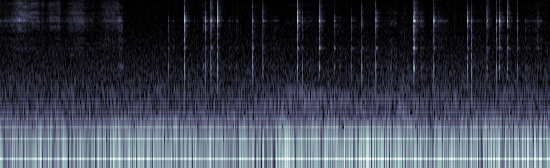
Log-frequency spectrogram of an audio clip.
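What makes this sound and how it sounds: Fingernails scratch and tap on a small, hollow, rectangular clear acrylic eyelash case holding rows of lash strips. A soft, bright scratching opens the clip, followed by a string of quick, sharp, high-pitched clicks that die away instantly over a low, quiet background rumble.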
